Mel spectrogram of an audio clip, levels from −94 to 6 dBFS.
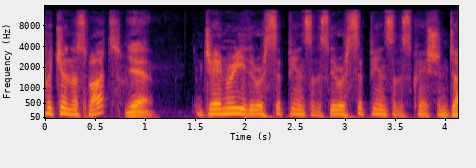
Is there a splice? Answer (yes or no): yes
